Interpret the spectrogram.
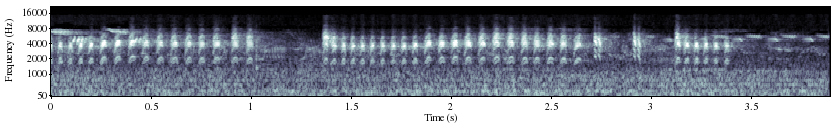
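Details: Sedge warbler, possibly male, singing lively on an early sunny July 2013 morning at RSPB Fowlmere: a fast, scratchy chatter of high, dry notes repeated in rapid bursts, broken by brief pauses.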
